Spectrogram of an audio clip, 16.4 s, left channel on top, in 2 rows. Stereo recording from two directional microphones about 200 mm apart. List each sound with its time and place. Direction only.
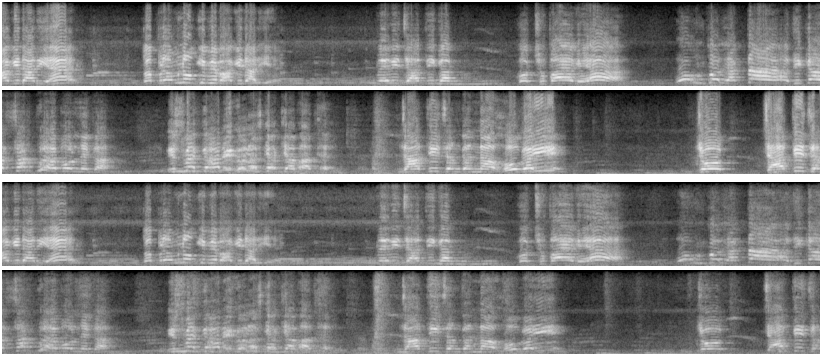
0.0 s speech: 45° left (ahead or behind)
3.8 s a man's voice: 30° left (ahead or behind)
6.7 s speech: 50° left (ahead or behind)
15.1 s a man's voice: 55° left (ahead or behind)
